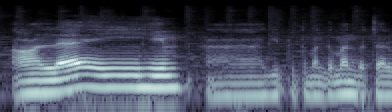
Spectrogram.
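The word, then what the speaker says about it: عليهم: bacaannya dan Mad layyin cara bacanya lunak saja seperti ini oleng him alaihim gitu teman-teman betul bacanya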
